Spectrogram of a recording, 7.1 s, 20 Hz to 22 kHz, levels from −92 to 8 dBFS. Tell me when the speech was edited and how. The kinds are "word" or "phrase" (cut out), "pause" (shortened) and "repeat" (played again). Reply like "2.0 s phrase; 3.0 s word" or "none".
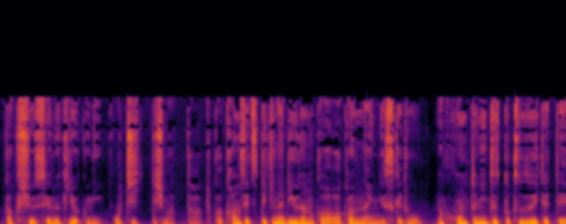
5.4 s pause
